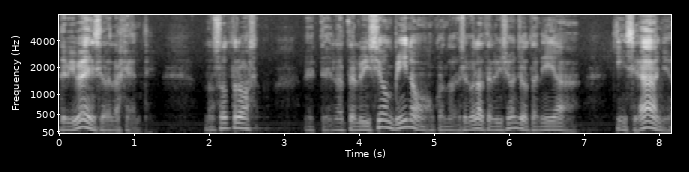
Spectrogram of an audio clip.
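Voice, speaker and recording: A man's somewhat breathy voice at a fairly slow pace, with very wide pitch swings. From Rosario, Argentina. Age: 80s+. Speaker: interviewee. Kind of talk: life-story interview.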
